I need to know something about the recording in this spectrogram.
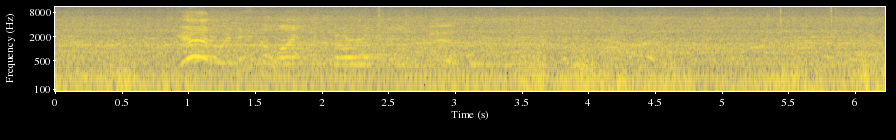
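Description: People talking indistinctly in the background over a steady low rumble, with one short voiced call about a second in.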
